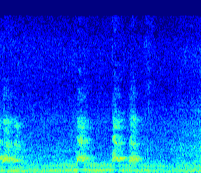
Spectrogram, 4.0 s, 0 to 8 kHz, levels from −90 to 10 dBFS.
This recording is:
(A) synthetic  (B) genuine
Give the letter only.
B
